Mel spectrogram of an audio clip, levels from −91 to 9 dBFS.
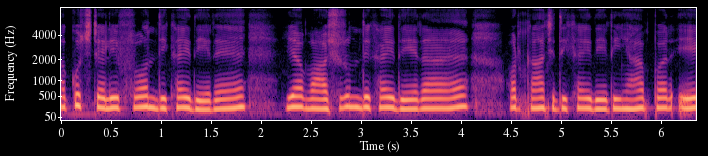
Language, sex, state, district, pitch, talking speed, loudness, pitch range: Hindi, female, Chandigarh, Chandigarh, 225 Hz, 200 wpm, -14 LUFS, 215-235 Hz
